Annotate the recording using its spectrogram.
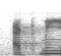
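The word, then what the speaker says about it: Acme: सर य क्या spelling इसका प्रोनंसिएशन क्या होगा एमी सेल्स हा यामी क्या बोलेंगे सर इसको एकमी या एमी क्या बोलेंगे एकमी एकमे ओके ठीक है यह अंग्रेज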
